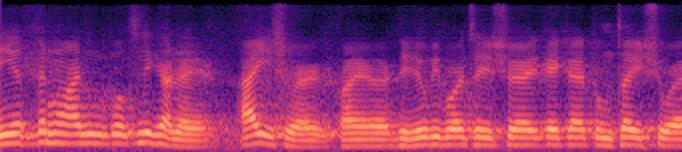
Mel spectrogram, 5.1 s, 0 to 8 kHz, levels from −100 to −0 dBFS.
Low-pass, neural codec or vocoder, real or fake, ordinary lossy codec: 7.2 kHz; codec, 16 kHz, 0.5 kbps, FunCodec, trained on Chinese and English, 25 frames a second; fake; none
